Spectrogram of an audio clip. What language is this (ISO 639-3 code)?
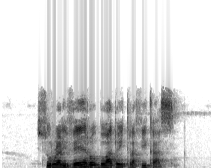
epo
